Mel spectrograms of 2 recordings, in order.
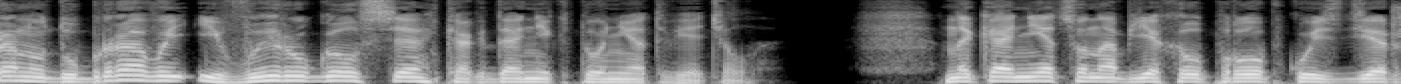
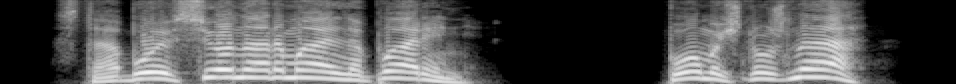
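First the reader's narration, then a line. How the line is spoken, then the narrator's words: Bearded man shouting outside. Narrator (Russian): прокричал бородатый мужчина за окном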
